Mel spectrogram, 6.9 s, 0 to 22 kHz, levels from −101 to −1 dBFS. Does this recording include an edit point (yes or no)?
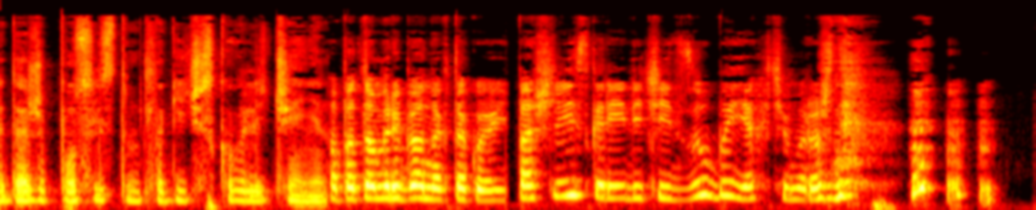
yes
